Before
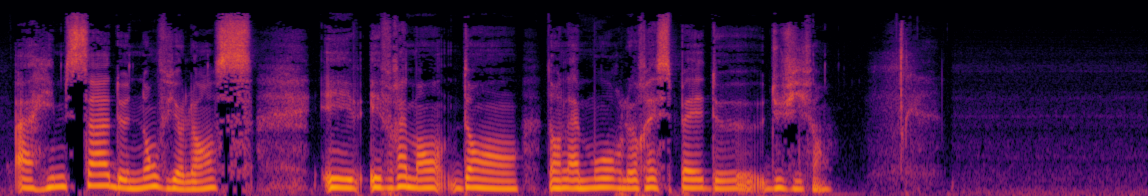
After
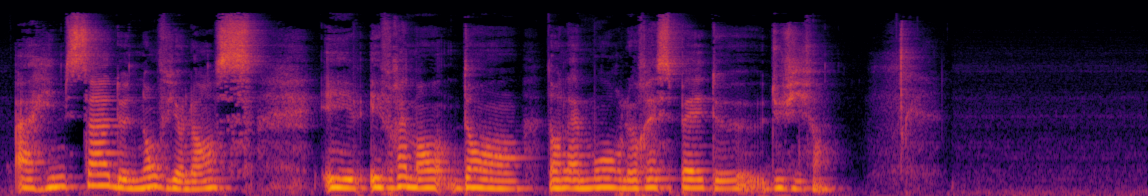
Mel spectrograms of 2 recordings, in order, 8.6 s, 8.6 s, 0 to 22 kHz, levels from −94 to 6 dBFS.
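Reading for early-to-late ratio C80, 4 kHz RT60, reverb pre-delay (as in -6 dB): 17.5 dB, 0.45 s, 8 ms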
